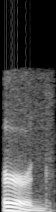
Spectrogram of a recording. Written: erg

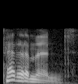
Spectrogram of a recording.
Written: pediment

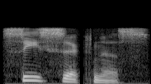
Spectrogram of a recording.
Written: seasickness

